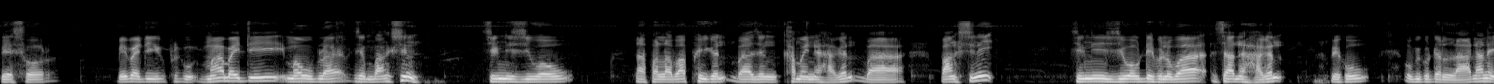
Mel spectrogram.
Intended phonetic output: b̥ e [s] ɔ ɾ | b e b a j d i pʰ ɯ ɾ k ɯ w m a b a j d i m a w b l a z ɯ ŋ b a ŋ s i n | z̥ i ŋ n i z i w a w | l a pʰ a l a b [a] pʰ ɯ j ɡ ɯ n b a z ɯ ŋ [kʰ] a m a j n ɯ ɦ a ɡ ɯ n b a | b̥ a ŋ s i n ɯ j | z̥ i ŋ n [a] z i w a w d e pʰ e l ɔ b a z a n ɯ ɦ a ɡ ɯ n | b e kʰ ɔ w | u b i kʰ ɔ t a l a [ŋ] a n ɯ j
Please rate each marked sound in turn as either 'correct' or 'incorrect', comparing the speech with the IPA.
correct, correct, correct, incorrect, incorrect

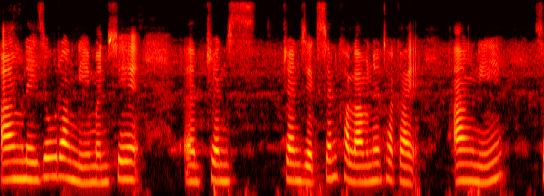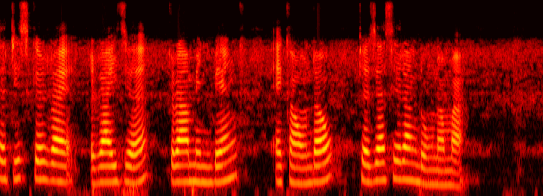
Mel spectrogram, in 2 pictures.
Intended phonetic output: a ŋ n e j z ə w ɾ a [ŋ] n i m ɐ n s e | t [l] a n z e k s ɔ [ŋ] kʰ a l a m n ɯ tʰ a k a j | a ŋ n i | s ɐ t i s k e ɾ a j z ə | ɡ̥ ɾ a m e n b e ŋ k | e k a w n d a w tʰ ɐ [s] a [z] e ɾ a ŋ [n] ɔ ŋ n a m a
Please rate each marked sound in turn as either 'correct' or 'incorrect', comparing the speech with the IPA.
correct, incorrect, incorrect, incorrect, incorrect, incorrect

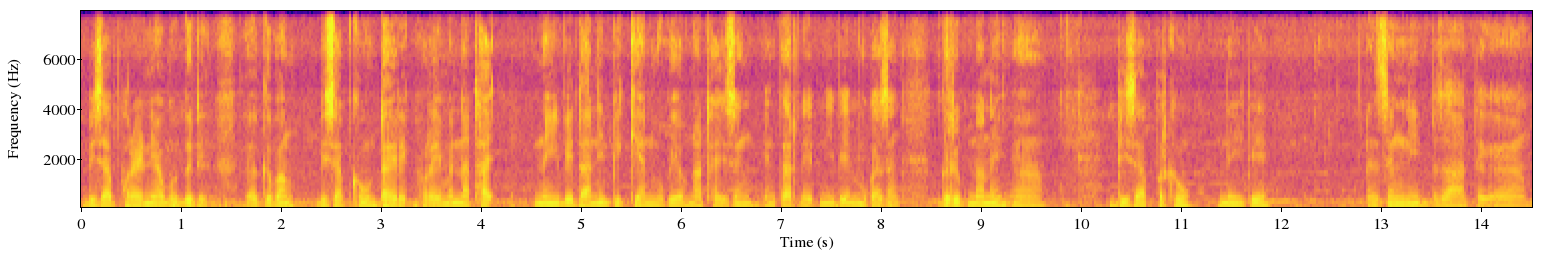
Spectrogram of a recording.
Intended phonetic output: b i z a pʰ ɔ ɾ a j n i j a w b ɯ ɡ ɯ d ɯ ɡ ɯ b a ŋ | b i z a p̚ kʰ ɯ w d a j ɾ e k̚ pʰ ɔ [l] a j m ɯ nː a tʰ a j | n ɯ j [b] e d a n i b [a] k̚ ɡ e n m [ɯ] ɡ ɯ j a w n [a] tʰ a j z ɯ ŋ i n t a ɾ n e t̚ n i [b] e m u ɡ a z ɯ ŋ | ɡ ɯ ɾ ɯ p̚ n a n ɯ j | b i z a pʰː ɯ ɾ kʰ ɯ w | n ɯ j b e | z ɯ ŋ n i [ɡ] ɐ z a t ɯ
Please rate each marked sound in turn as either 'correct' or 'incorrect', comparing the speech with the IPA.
incorrect, correct, incorrect, incorrect, correct, correct, incorrect

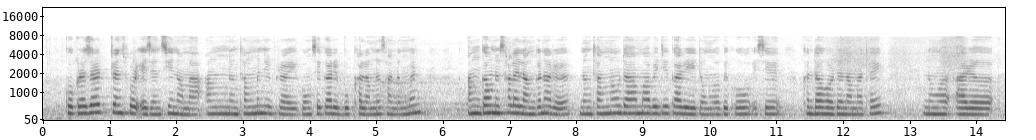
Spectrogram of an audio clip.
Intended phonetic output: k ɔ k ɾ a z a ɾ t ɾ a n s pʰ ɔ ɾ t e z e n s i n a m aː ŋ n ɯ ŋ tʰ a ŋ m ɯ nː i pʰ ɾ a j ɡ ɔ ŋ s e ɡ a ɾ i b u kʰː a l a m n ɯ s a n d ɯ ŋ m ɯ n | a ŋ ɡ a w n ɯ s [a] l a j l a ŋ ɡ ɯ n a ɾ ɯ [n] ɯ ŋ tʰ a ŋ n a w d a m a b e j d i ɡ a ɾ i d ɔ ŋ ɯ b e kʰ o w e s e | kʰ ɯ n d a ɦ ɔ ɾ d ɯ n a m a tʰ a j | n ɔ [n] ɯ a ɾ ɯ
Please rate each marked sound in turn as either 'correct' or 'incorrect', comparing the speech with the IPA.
correct, correct, incorrect

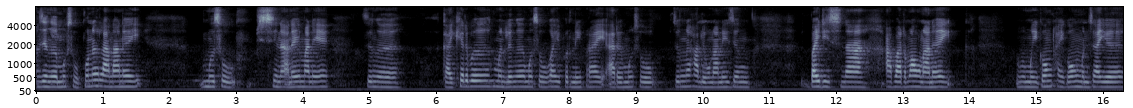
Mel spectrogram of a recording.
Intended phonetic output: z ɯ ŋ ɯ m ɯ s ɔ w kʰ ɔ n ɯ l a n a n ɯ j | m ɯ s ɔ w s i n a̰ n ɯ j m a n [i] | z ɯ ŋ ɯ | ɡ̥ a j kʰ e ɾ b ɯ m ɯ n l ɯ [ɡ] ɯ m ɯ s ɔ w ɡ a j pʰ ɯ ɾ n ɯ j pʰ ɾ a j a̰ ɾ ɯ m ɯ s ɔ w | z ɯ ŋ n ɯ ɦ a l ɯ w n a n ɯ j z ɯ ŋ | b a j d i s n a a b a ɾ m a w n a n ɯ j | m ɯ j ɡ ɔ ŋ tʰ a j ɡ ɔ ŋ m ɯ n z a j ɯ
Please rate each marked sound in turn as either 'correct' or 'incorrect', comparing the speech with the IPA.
incorrect, incorrect

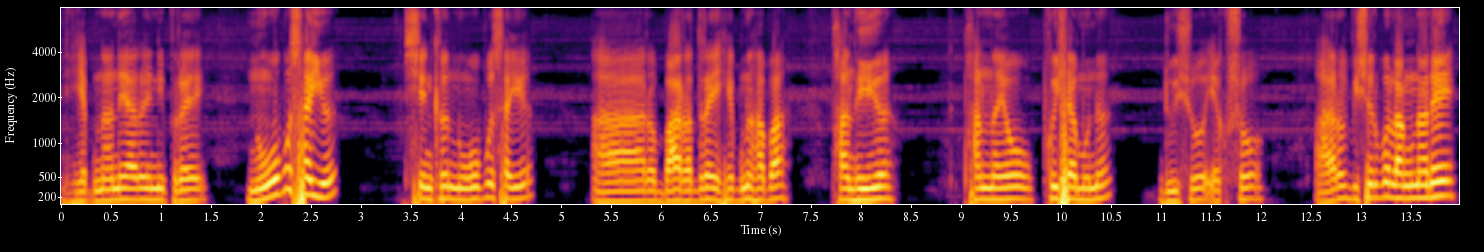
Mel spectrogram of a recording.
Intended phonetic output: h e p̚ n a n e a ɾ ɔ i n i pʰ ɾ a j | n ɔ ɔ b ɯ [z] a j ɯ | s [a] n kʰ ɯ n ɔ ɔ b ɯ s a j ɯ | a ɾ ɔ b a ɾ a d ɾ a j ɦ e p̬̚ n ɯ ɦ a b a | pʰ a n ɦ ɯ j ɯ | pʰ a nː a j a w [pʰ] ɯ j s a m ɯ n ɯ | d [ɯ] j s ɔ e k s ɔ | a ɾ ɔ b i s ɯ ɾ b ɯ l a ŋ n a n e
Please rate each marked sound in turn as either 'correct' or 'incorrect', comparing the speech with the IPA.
incorrect, incorrect, correct, incorrect

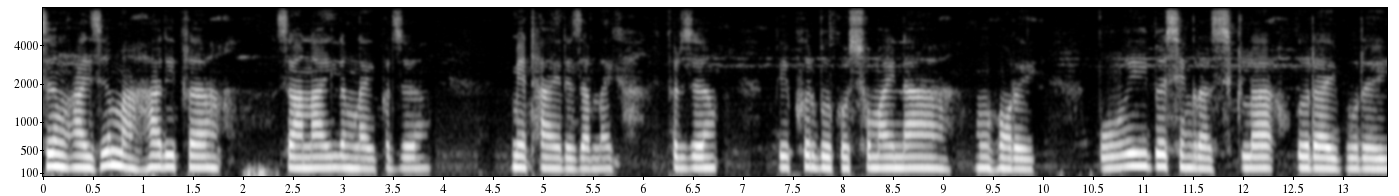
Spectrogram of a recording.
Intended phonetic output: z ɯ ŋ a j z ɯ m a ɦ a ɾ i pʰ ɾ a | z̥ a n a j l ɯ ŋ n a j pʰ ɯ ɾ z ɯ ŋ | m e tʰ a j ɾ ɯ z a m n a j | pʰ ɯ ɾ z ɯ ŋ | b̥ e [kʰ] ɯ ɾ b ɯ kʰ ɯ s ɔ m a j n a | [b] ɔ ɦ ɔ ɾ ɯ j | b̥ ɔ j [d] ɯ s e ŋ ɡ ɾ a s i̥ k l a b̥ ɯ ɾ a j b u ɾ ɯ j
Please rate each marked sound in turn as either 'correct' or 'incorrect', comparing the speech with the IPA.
incorrect, incorrect, incorrect

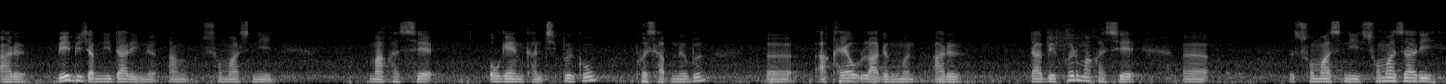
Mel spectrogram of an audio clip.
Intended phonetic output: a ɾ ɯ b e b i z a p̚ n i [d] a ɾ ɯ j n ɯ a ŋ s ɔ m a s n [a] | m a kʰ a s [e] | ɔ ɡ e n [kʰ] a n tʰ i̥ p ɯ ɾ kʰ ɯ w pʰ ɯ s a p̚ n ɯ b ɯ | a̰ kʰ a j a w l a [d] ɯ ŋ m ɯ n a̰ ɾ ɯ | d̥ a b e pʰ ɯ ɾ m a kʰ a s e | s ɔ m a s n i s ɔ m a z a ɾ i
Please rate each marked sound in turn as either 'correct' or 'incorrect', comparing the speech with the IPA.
correct, incorrect, correct, correct, correct

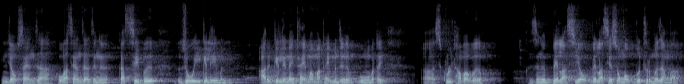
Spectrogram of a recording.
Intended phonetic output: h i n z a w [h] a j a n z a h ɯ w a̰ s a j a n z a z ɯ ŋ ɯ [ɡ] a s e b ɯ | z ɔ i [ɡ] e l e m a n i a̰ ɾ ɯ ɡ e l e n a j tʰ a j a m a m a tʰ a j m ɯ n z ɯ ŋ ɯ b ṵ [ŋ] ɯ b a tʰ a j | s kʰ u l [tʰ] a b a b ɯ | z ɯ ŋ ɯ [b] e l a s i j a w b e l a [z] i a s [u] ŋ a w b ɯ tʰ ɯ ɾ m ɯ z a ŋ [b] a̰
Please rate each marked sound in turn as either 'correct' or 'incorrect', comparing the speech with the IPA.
incorrect, correct, correct, correct, correct, correct, incorrect, incorrect, correct

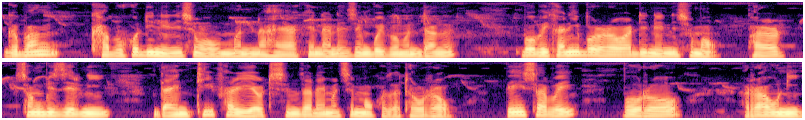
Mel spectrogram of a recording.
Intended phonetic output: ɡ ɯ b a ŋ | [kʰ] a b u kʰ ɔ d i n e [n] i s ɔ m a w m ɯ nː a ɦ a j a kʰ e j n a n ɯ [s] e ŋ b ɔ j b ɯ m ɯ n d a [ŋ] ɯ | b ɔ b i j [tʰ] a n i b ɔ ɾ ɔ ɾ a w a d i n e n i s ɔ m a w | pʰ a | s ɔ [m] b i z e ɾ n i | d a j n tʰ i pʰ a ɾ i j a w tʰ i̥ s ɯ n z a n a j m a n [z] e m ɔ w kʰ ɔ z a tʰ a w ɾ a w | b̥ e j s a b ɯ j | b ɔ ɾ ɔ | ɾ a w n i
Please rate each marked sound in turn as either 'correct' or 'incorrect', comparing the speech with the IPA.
correct, correct, incorrect, correct, incorrect, incorrect, incorrect

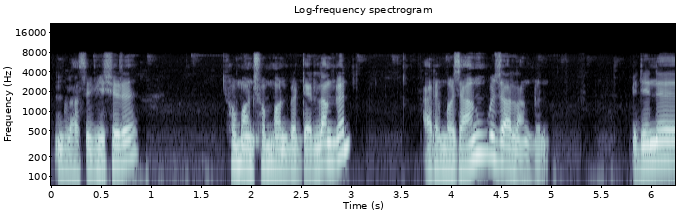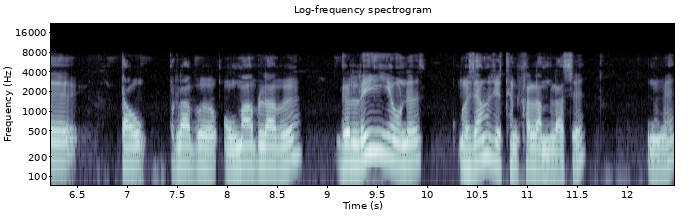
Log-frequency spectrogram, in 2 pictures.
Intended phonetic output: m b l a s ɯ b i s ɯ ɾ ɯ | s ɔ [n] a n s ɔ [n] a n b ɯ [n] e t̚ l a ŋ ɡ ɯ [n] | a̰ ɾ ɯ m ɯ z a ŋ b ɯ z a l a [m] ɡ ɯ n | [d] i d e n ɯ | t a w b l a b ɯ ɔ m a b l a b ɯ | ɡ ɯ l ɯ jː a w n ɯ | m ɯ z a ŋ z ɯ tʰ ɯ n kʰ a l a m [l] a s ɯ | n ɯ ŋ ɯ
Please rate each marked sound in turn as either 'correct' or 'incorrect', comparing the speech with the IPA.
incorrect, incorrect, incorrect, correct, incorrect, incorrect, correct

